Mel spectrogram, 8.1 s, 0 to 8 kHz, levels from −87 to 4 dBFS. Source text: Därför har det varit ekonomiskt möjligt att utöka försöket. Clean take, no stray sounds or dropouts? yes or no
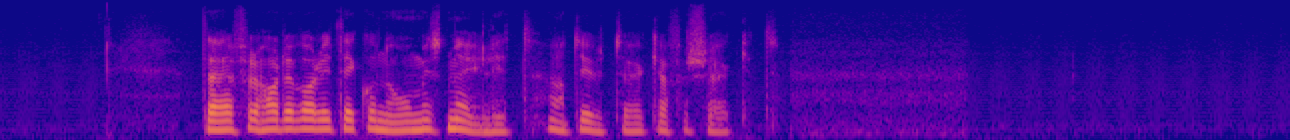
yes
